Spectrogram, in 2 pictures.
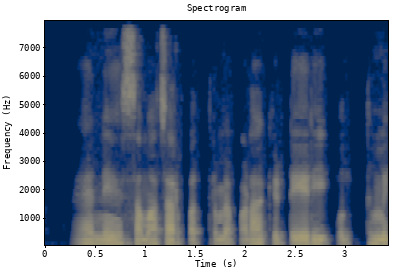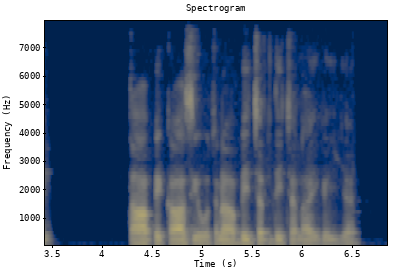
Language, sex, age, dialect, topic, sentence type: Hindi, male, 18-24, Kanauji Braj Bhasha, agriculture, statement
